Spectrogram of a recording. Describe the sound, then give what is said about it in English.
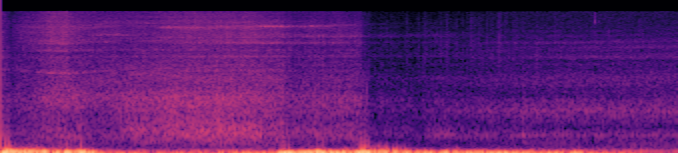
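A group of people inhale and exhale together, a breathy rushing noise that swells loudly at the start, dips, surges again near the middle and then slowly fades, with no talking. “Inhale. Charge your breath. And exhale together.”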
